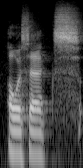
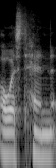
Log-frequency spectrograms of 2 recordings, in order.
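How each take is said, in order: First: The last part is said as the letter X. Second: The last part is said as the number ten. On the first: "calling it O S X" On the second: "depending on how you say it"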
